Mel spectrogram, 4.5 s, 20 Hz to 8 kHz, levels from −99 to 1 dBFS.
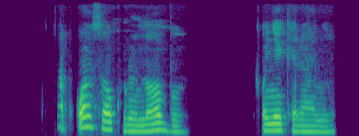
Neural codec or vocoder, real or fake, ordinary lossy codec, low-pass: none; real; none; 7.2 kHz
